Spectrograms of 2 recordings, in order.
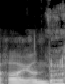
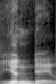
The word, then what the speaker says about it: Hyundai: Maybe it's more like Hyundai. Like Yun. Like the Y's got to be there for a reason, right? – Well, here's what they say.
